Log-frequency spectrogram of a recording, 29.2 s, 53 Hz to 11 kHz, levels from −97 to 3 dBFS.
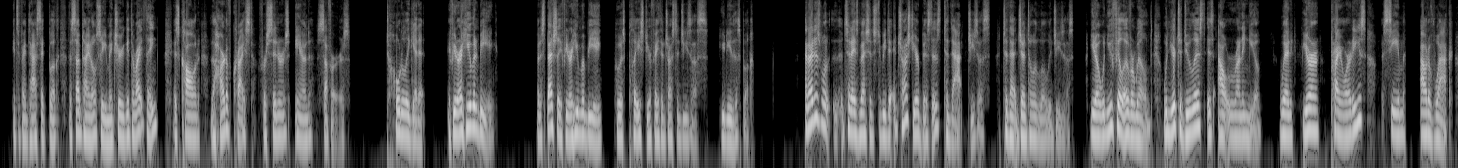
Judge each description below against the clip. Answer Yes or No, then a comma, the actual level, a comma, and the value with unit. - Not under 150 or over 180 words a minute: No, average, 195 wpm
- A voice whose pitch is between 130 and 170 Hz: Yes, medium, 140 Hz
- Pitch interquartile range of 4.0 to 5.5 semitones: No, average, 3.3 semitones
